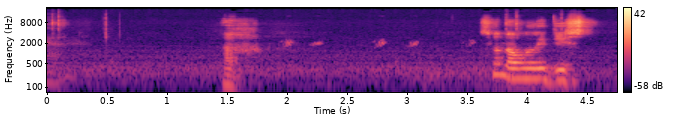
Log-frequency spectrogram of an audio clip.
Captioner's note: SIgh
